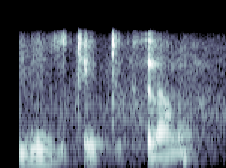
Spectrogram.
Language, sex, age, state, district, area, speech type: Urdu, male, 18-30, Bihar, Purnia, rural, conversation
